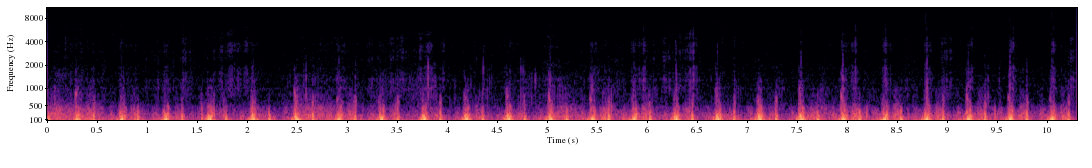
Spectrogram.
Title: 圧迫心音💓(compression heart sounds)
